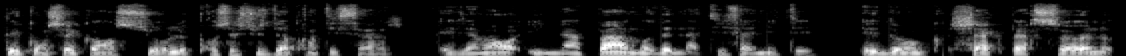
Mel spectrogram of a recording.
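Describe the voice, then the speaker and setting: A man's voice: medium pitch, fast talker, a little mellow, breathy edge, no echo. A middle-aged man from Galicia with a Spanish accent, speaking in a thoughtful, hesitant way with many fillers and restarts as a guest linguist. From Galicia, Spain. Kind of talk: conversational interview.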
